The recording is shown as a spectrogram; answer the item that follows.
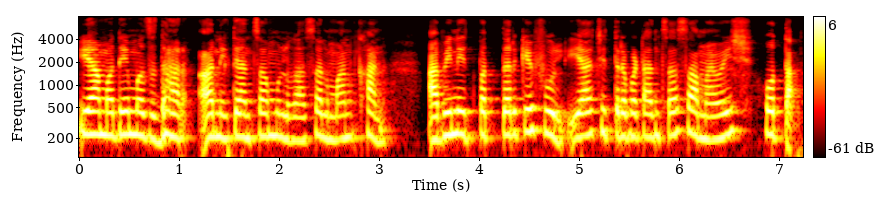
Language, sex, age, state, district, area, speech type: Marathi, female, 30-45, Maharashtra, Sangli, rural, read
